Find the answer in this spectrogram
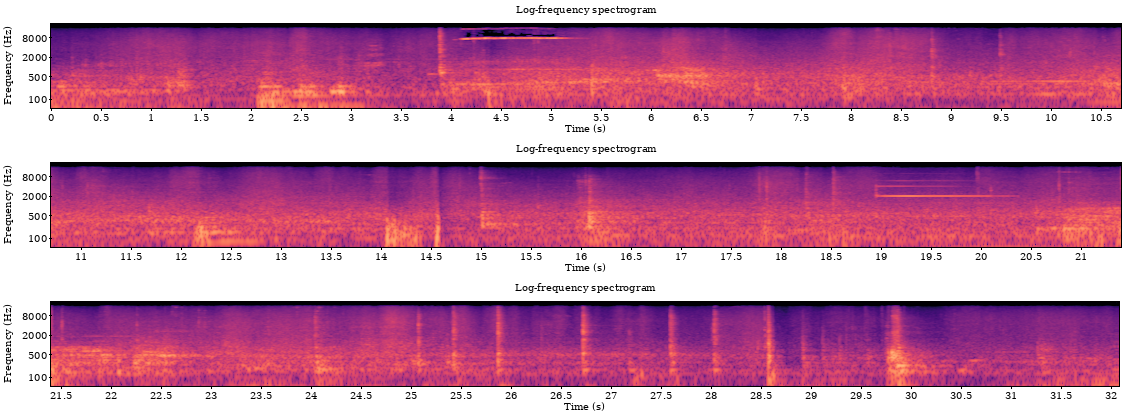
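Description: A Bauer passenger elevator in use: its doors slide and clunk, and the car runs under a steady hum with scattered knocks. A short, very high beep sounds about four seconds in, and a longer, lower beep about two-thirds of the way through.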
